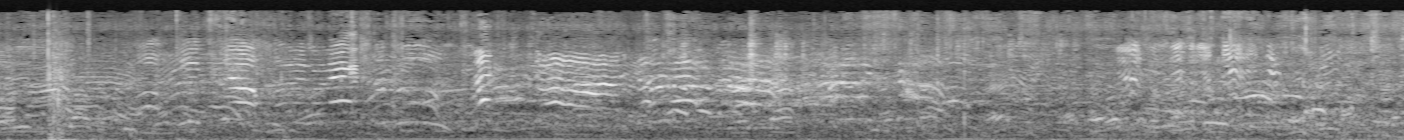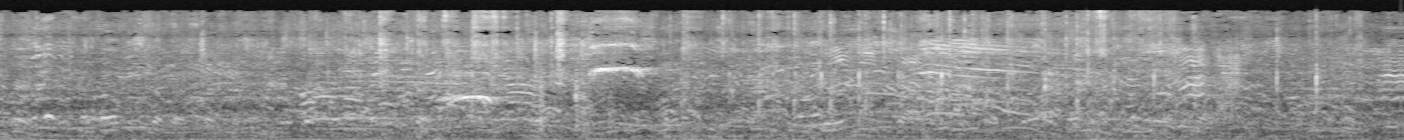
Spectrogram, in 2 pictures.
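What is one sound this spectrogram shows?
A crowd of children and adults chatters and cheers outdoors.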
